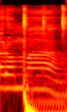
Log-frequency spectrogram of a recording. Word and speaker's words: рома: Ни цыгане, а рома, ударение на а.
